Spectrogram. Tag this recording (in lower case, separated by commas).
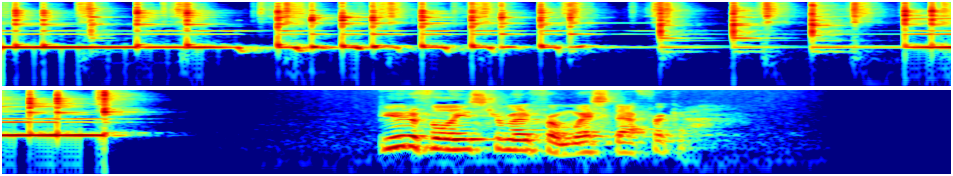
percussion, speech, music, musical instrument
